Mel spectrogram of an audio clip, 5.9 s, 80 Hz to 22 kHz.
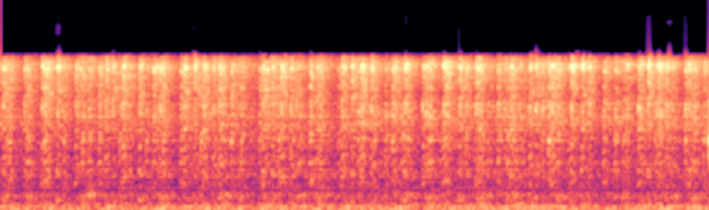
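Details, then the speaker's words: Carbureted small block on pump E85, CSU blow-through carb, no choke or aux fuel, cold start on a warm day, engine still cold; loud, uneven, lumpy idle with rough low pulsing; E85 not yet burning cleanly. "as no temperature at all e85 hasn't even started to want to ignite and yeah this poor little carburetor that everybody hates works it just works"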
